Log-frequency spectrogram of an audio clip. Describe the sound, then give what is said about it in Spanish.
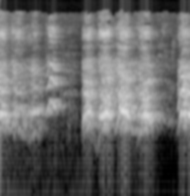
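Dogs barking in a string of sharp, repeated barks, mostly in short clusters with brief gaps between them and no talk over them. “Qué nobles los perros. Me están volviendo loco.”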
